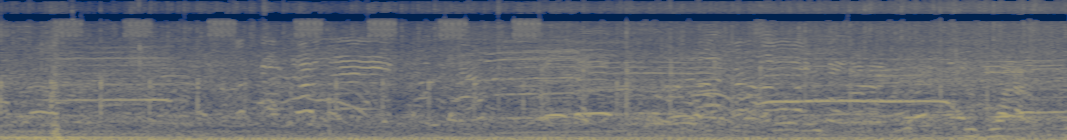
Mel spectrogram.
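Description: Footfalls of a large pack of runners on grass, a dense continuous patter as the field passes close by, with spectators' scattered shouts and cheering voices over it.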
